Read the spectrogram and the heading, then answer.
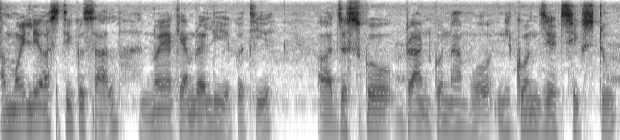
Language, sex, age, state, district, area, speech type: Nepali, male, 18-30, West Bengal, Darjeeling, rural, spontaneous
